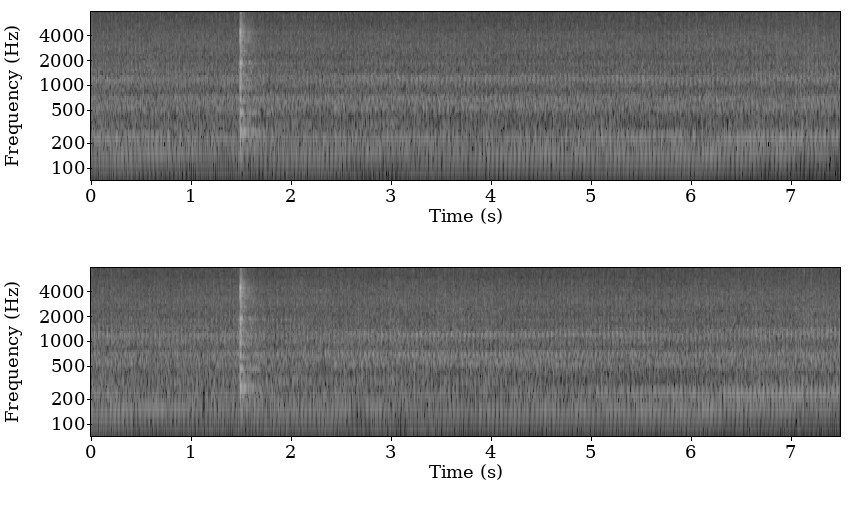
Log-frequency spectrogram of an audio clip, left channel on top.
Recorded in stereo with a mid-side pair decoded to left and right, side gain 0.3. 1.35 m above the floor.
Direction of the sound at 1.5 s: 10° right.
